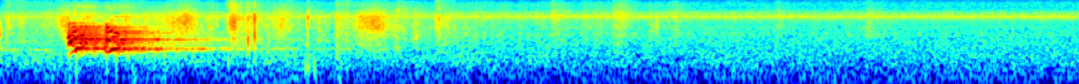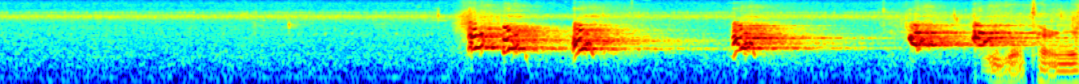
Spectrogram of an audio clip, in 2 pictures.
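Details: Dog treeing a squirrel on a South Georgia squirrel hunt, giving loud repeated barks in clusters near the start and end with a long quiet stretch between, a constant high-pitched hum running throughout.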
